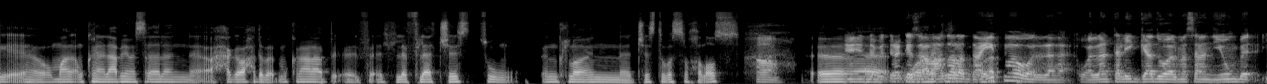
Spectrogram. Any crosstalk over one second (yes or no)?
yes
